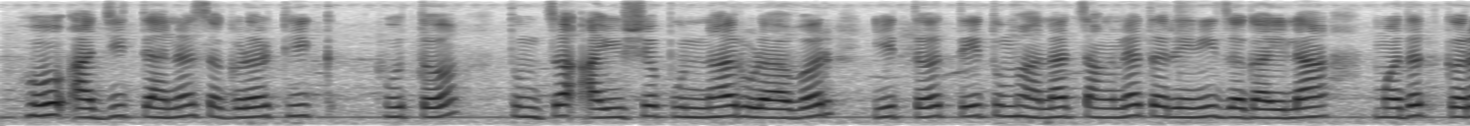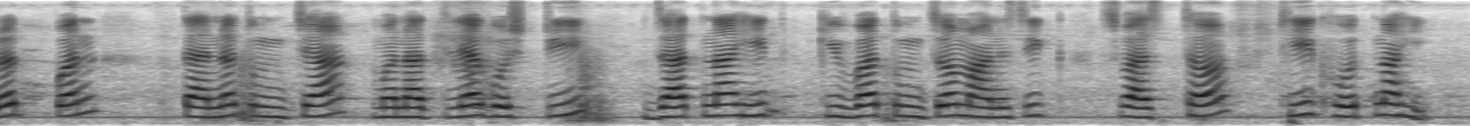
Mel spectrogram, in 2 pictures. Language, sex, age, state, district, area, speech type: Marathi, female, 18-30, Maharashtra, Wardha, rural, read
